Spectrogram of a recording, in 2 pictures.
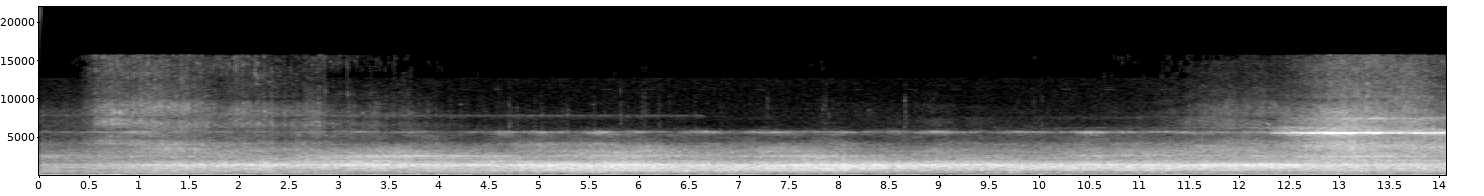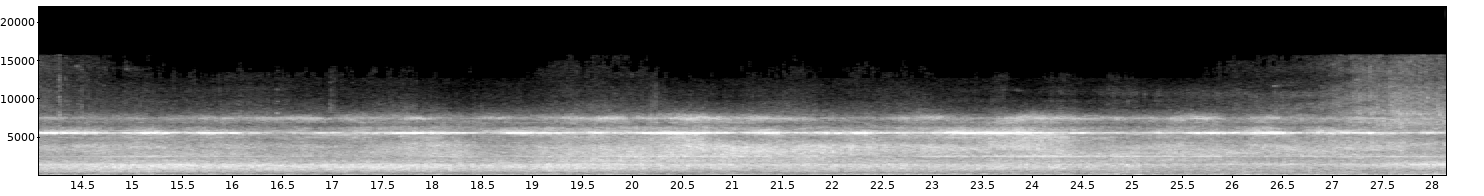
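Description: Boeing 737's jet engines running at taxi power: a steady rumble and roar, with a thin high whine joining about halfway through.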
